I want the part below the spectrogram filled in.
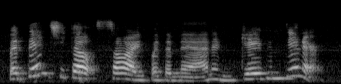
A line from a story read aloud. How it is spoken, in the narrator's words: chirped in Shala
